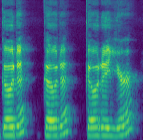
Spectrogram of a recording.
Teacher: the flap t is present go to go to go to your we don't pronounce it as your because that is too difficult for us to pronounce when we're speaking quickly.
